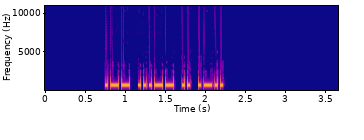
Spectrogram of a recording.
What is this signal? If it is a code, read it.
Morse code, heard as a keyed tone, about 34 wpm, 700 Hz. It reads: W3IL
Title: Easy Call Signs Repeated 3x - 35wpm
